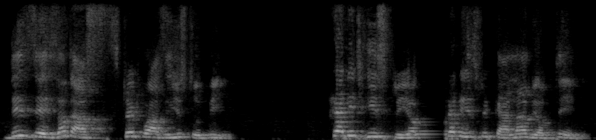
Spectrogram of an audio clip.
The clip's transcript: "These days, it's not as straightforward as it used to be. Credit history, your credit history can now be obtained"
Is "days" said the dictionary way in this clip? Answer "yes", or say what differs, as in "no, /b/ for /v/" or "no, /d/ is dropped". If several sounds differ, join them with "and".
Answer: no, /z/ is dropped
